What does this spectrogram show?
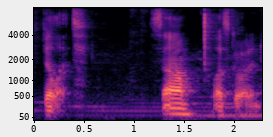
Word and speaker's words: fillet: you want to do that and it is pronounced fillet believe it or not I know the lean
